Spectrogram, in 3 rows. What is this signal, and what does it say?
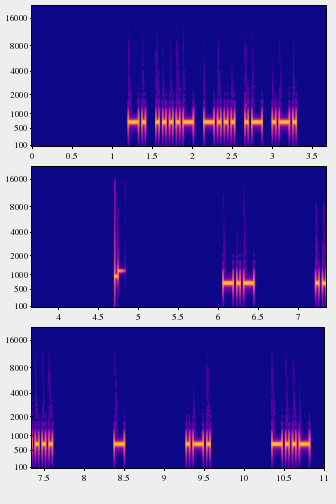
Morse code, heard as a keyed tone, about 28 wpm, spaced as for 14 wpm, 700 Hz. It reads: N4BAR K5TRX
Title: USA Call Signs - 5 Characters - 6x Character Spacing - 28wpm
